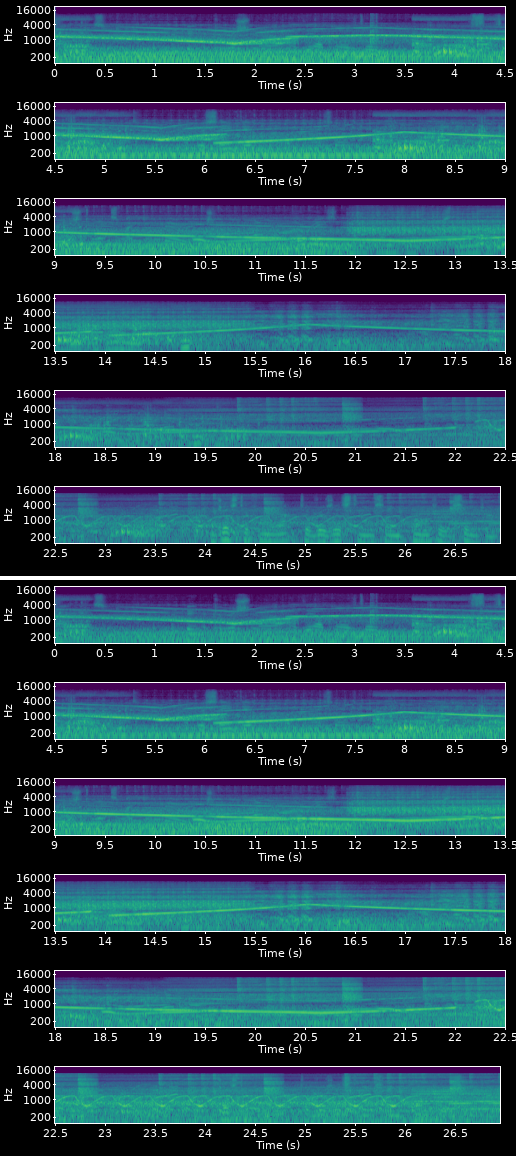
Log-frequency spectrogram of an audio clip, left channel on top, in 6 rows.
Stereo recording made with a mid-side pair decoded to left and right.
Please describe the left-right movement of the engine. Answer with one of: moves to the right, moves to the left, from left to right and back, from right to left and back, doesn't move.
moves to the right.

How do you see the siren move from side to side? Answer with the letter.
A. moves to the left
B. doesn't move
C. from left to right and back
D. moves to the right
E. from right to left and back
D.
